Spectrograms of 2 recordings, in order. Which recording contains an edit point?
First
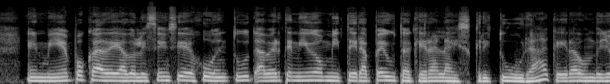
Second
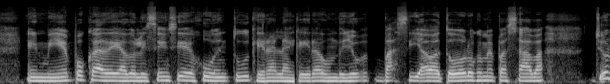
second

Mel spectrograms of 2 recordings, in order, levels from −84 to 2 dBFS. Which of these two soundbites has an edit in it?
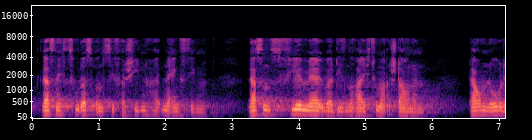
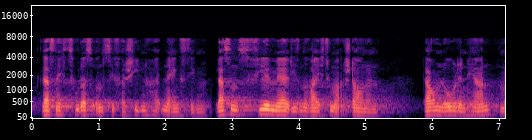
second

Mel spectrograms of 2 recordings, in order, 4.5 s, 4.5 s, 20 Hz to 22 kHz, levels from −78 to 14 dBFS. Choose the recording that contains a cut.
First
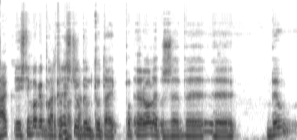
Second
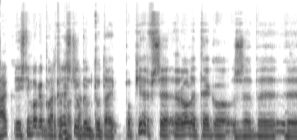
first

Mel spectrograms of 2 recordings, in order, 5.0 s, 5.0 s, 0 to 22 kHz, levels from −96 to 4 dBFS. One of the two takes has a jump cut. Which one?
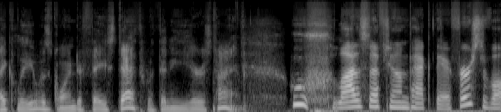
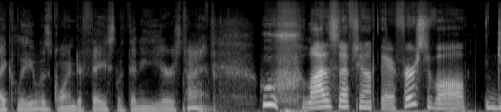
second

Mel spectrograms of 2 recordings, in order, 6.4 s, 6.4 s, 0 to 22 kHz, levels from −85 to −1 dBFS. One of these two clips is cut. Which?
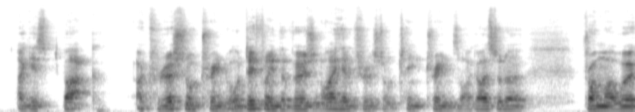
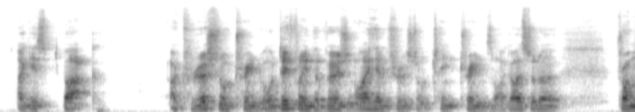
first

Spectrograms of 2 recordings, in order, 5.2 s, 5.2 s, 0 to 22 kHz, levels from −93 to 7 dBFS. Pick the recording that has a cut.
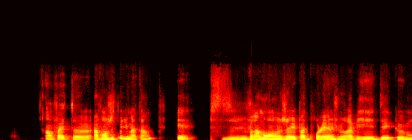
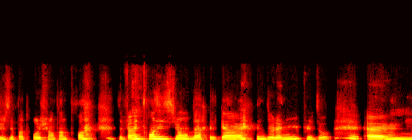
first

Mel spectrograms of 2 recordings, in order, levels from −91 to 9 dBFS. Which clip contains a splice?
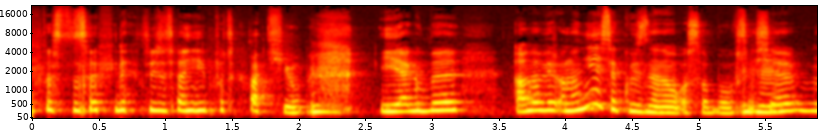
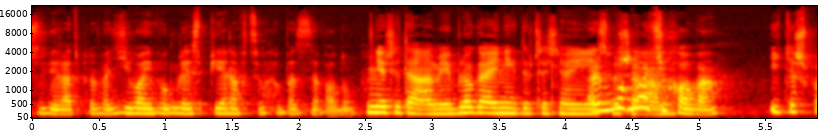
second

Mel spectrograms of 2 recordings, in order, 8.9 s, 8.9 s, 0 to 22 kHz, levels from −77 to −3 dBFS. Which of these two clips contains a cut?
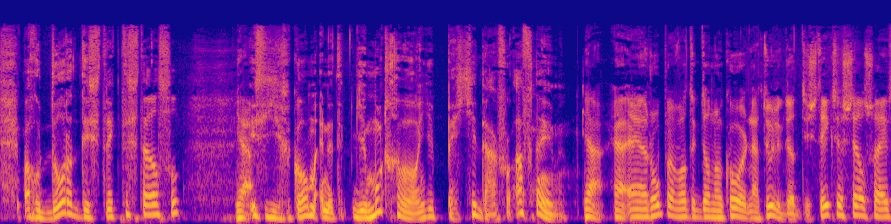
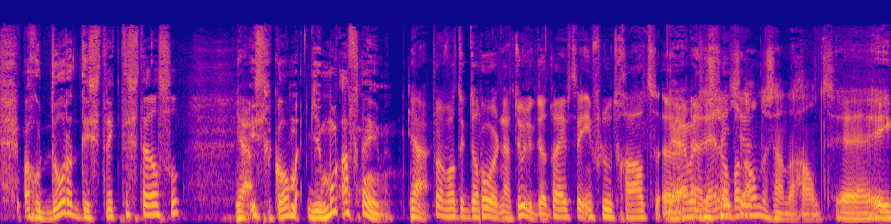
second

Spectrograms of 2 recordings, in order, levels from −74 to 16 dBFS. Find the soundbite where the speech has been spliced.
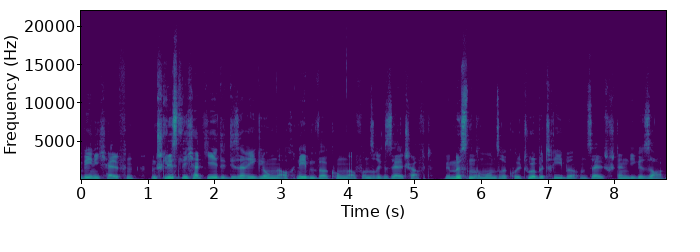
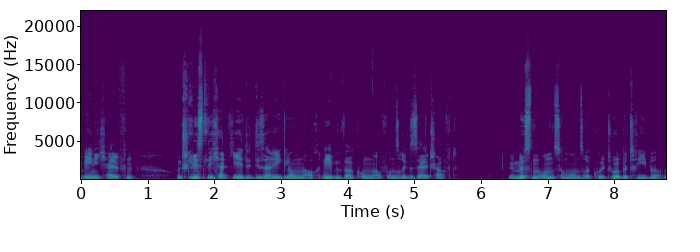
first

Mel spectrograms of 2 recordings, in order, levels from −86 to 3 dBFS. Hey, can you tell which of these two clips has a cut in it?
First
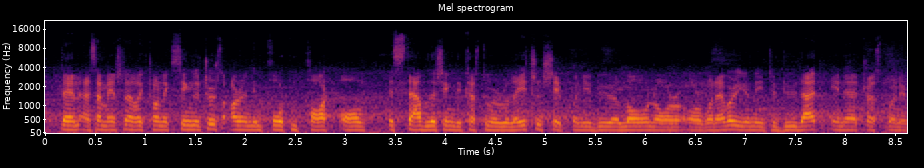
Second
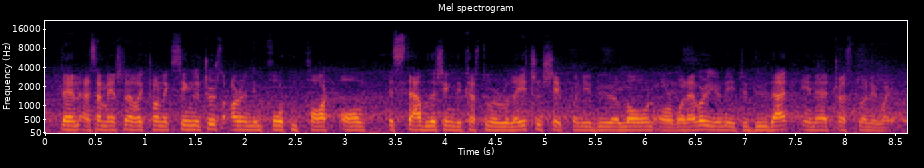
second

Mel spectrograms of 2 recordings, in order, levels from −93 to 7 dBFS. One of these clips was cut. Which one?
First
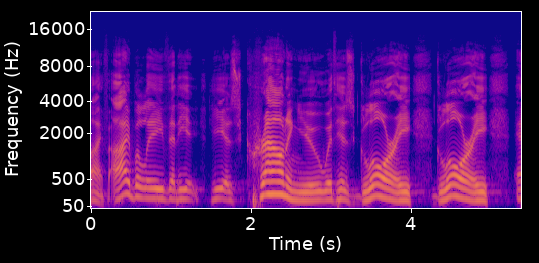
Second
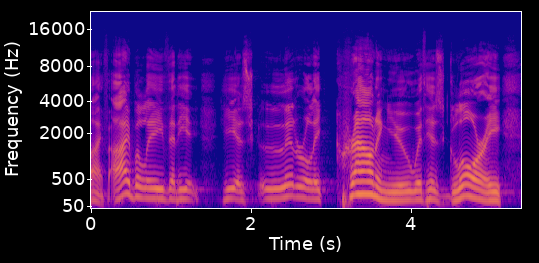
first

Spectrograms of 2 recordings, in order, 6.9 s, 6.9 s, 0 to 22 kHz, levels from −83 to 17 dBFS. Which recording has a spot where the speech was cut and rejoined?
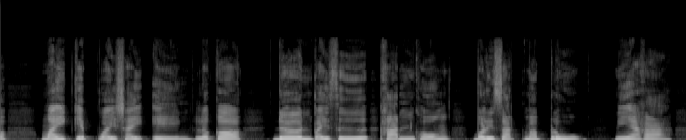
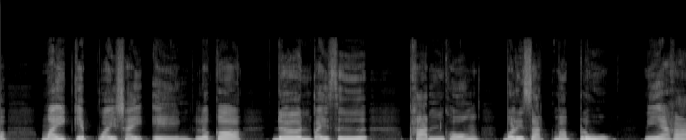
first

